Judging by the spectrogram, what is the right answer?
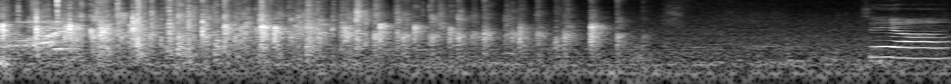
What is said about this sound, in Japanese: いきましょう、アレンニェ拍手。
